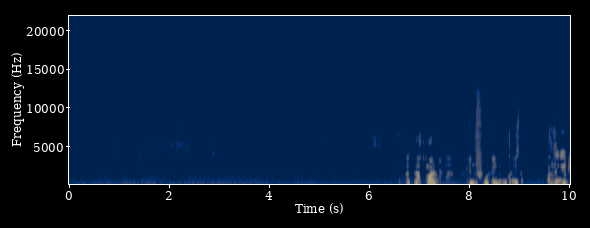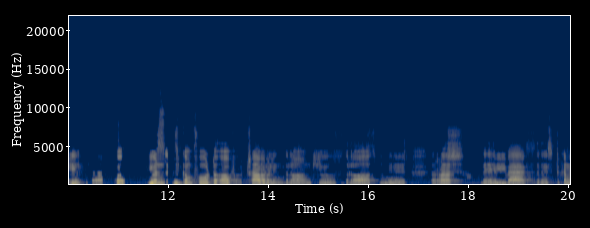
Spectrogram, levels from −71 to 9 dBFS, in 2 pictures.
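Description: Other side's voice leaking through first appears from 1.98 to 2.42 s, very faint, far below the talker. It is likely an echo canceller failing to strip the loudspeaker playback from the microphone. On a spectrogram it shows as a weak second harmonic pattern unrelated to the main speech. From 6.08 to 9.10 s the leak is loud, a little above the talker's own level, and the waveform carries a second voice.

Speech suppressed in double talk runs from 8.79 to 12.15 s, overlapping that loud leak. With both sides active, the canceller likely could not tell its talker from the echo and attenuated everything. The dips add up to about two seconds, the deepest around 30 dB. The talker drops out in pieces and loses brightness, seen as gouged envelope sections and upper bands going dark. Within and just after this stretch the leak returns briefly at 10.36 to 10.42 s, faintly, and from 11.64 to 12.31 s at roughly equal level with the talker.

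Channel delay (doubling) covers 13.87 to 19.58 s. One channel lags by 85.33 ms, which fits a 4096-sample buffer, and the mono sum gives a slap echo at equal level. The spectrogram shows every onset repeated 85 ms later, and the waveform shows doubled attacks. Faint leaks also occur at 16.28 to 16.79 s and 17.97 to 18.08 s.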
